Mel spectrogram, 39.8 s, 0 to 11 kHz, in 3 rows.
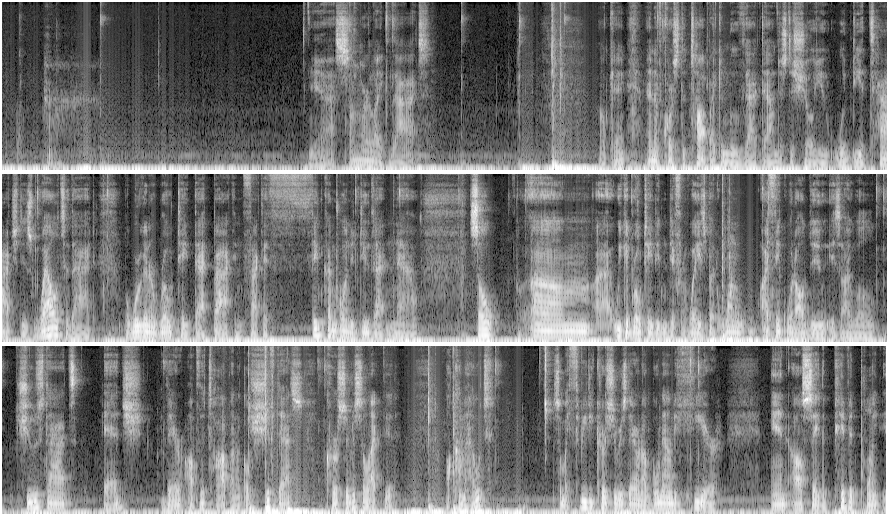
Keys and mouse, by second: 5.8-7.7 drag, 8.3 a, 9.8-11.7 drag, 11.7 middle click, 11.9-13.8 drag, 14.9-16.9 middle drag, 19.2 middle click, 24.1 Tab, 26.4-27.5 drag, 28.5-30.5 middle drag, 30.5 shift+s, 32.9 a, 33.3 Tab, 36.9-38.9 drag.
